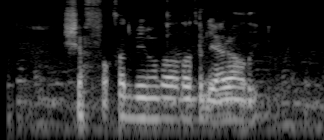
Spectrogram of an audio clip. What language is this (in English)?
Arabic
